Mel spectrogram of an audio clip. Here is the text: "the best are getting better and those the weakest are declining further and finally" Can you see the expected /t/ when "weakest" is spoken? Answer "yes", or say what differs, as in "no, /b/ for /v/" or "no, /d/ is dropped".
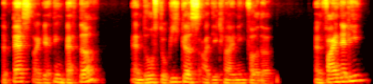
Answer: no, /t/ is dropped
